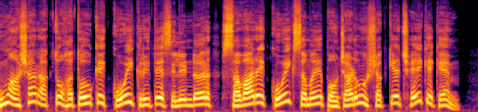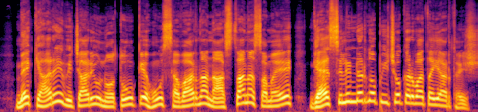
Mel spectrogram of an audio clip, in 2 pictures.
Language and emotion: Gujarati, surprised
